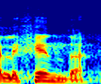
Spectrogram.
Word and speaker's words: legenda: que se llama que se dice o se pronuncia legenda y que quiere decir lo que debe ser leído.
